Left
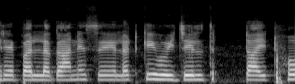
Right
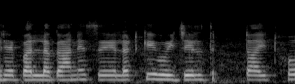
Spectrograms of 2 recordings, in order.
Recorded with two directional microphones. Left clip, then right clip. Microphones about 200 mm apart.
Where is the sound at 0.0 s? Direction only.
50° left (ahead or behind).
